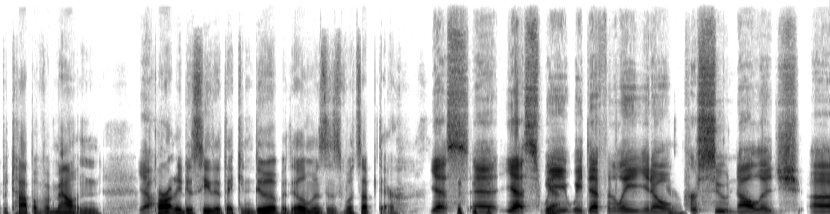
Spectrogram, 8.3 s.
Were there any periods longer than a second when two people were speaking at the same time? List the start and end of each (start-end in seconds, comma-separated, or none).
none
